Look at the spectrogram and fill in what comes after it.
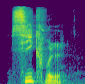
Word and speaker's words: SQL: Sequel. Äh, offizielle Aussprache.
